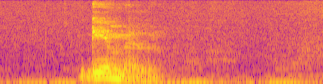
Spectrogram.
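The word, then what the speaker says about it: גימל: Just the Gimel by itself is G.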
